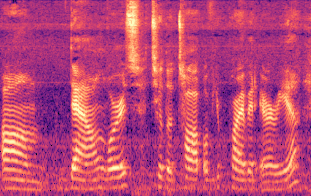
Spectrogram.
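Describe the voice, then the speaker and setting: Ordinary pitch variation, audible room echo and music in the background. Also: woman. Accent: Spanish. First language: Spanish. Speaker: beauty vlogger. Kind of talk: casual vlog to camera.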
